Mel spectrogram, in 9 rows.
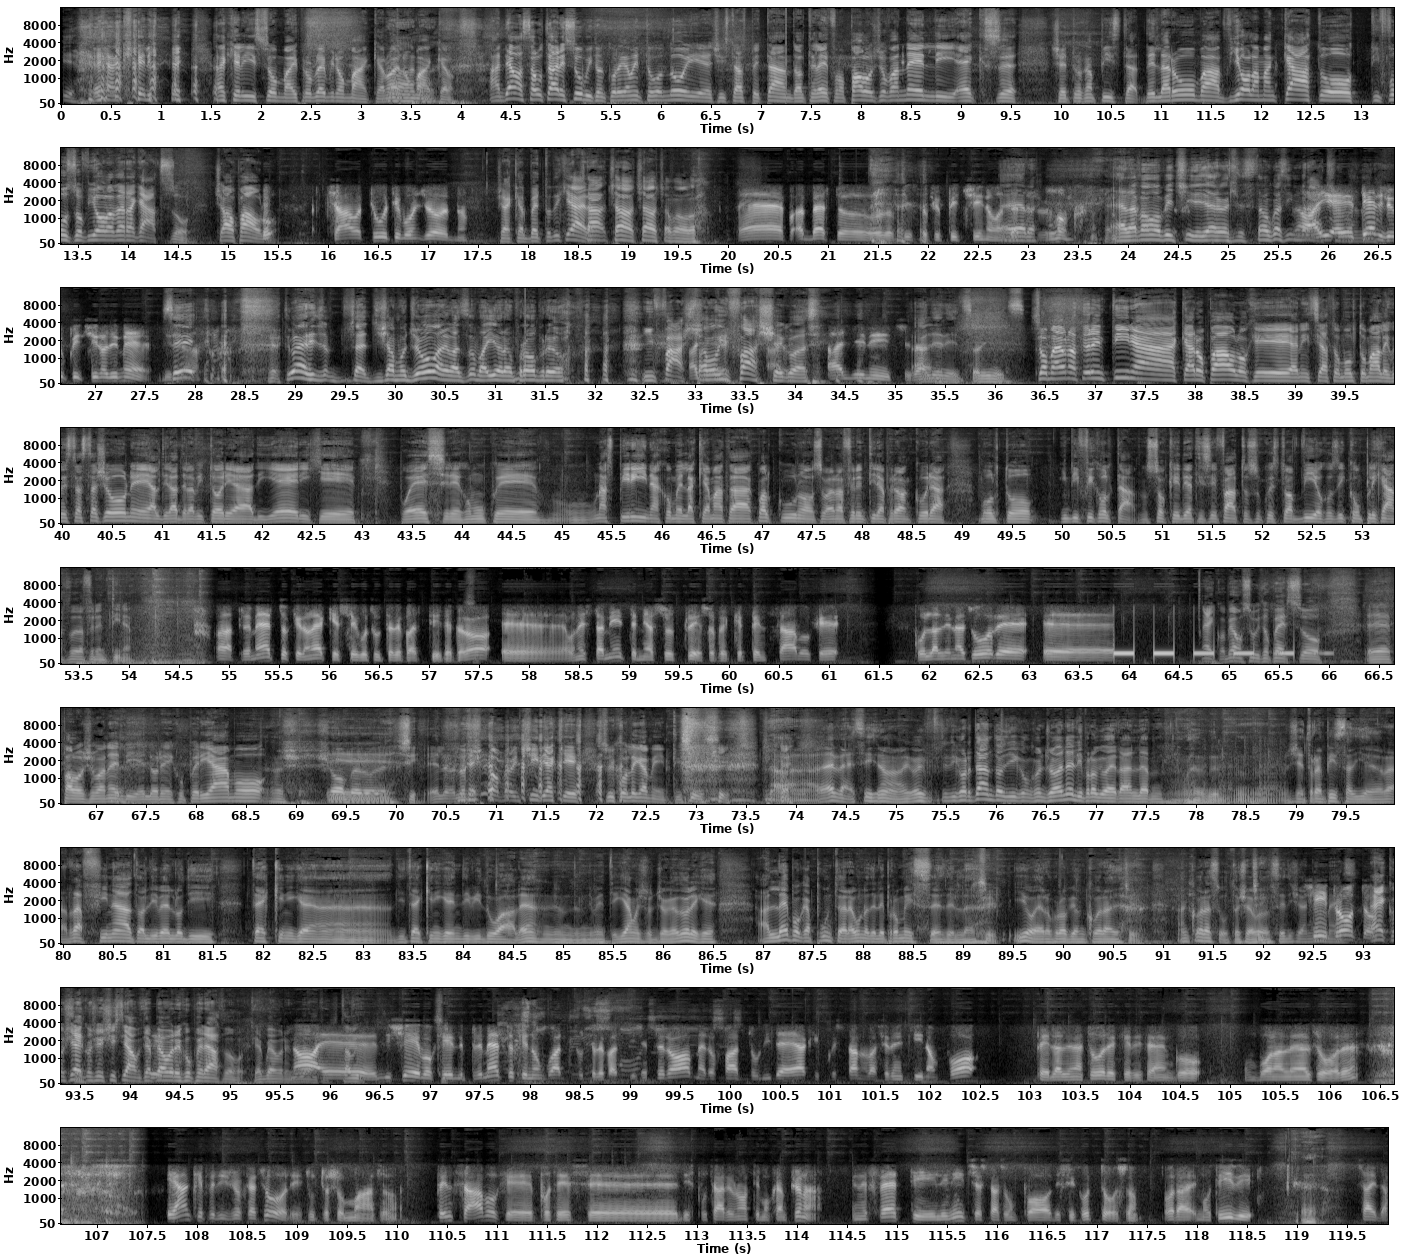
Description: ex Roma dal 1977 al 1983 e tifoso viola da ragazzo, è intervenuto ai microfoni di RadioFirenzeViola durante la trasmissione "Viola Amore Mio" a proposito dell'inizio di stagione della squadra di mister Pioli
